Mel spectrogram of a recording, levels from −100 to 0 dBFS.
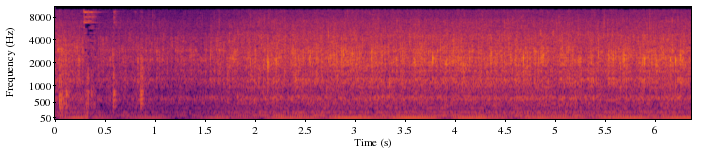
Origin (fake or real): real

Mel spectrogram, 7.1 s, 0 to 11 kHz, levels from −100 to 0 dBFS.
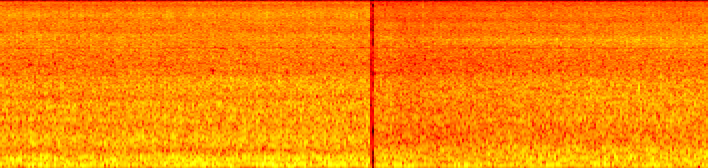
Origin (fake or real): real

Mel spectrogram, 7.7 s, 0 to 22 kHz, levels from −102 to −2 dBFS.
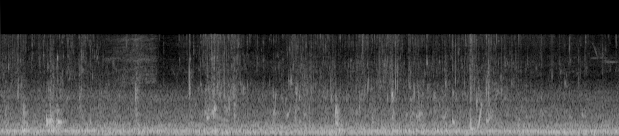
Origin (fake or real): real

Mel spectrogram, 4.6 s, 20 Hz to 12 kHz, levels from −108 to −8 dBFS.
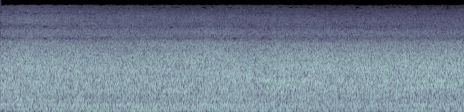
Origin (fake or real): real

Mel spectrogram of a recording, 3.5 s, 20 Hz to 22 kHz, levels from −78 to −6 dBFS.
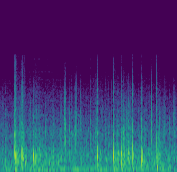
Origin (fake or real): real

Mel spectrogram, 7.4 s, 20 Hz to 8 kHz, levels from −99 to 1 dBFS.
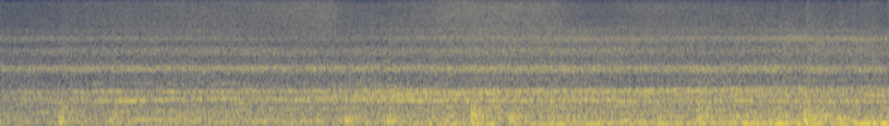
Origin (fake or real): real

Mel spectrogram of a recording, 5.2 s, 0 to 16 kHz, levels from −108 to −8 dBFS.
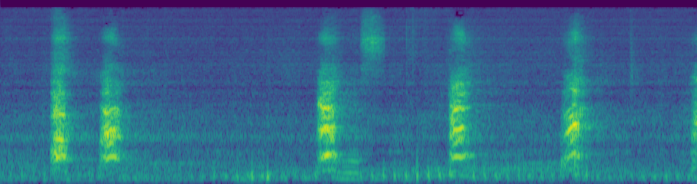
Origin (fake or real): fake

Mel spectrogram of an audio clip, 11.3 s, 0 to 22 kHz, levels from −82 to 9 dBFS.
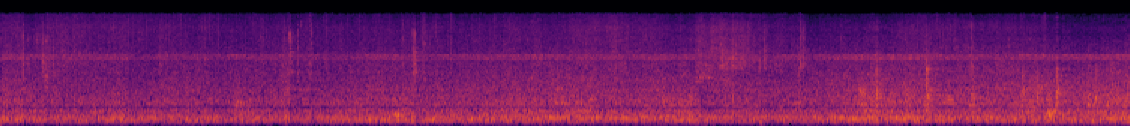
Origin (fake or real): real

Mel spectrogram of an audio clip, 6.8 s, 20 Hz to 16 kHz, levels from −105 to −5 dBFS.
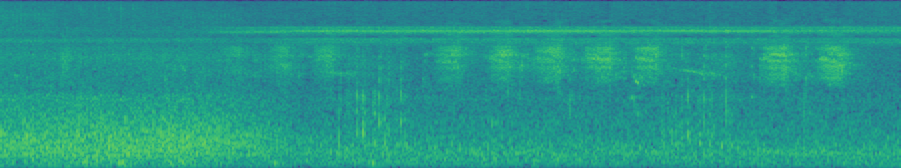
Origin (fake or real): fake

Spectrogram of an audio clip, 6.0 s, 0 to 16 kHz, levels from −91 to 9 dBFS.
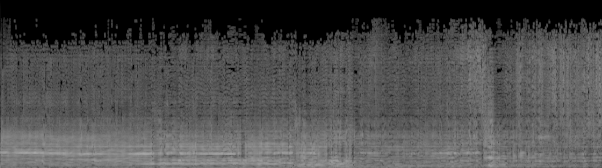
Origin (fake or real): fake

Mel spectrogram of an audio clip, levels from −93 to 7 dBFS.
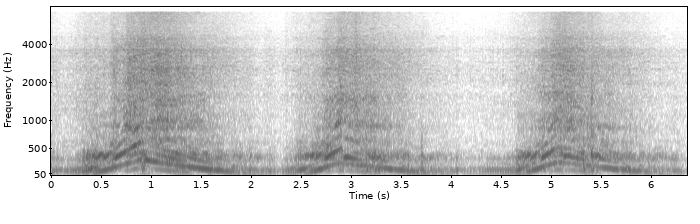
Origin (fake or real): fake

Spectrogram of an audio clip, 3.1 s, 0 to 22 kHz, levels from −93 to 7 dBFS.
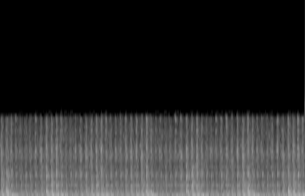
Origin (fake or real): real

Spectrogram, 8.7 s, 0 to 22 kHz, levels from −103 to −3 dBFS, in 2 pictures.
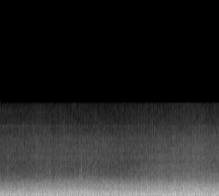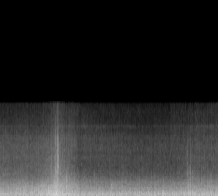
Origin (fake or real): fake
